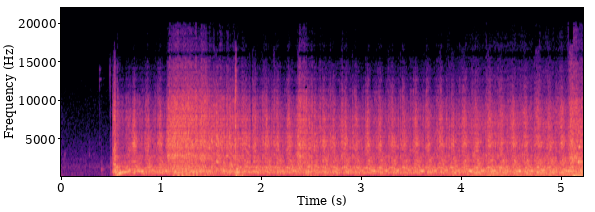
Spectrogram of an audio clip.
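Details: Renault 5 GT Turbo barn find, unmoved since 2001, electric fuel pump suspected dead and bypassed with a funnel gravity feed: silence, then it fires at once and settles into a steady, slightly uneven run on choke.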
